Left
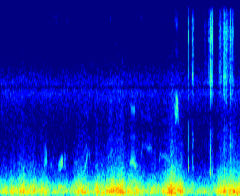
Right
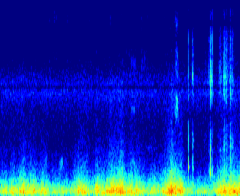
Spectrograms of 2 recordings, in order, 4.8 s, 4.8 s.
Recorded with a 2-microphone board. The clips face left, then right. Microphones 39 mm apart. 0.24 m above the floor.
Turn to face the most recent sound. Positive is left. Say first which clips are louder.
# right 1 dB
turn(degrees=-15)  # may be behind; listen again after turning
